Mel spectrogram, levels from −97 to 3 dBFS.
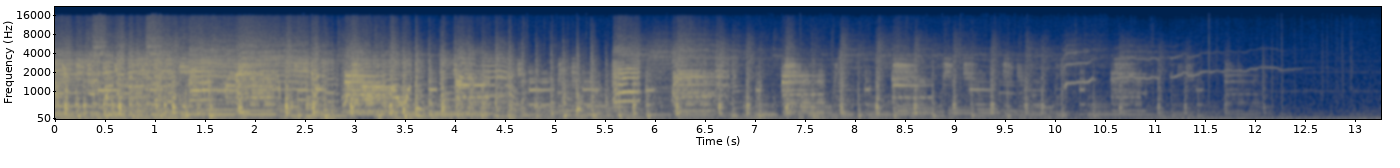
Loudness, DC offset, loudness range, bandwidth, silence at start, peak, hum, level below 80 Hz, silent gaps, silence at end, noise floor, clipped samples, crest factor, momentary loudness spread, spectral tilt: -25 LUFS; under 0.1%; 19 LU; 17 kHz; 0 s; -8 dBFS; none; -50 dBFS; none; 1.15 s; -60 dBFS; under 0.1%; 20 dB; 19 LU; -4.5 dB/octave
